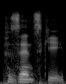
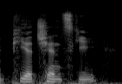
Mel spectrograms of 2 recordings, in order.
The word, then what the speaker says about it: Piecznski: this is yeah uh so in the United States it's pronounced pozinski but that's that's not correct and interesting yeah how it's supposed to be addressed in Polish we're missing a letter it's it's why um so it should be piachinski with the Y but it's it's spelled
